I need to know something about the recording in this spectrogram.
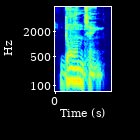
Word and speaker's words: daunting: First, notice the stress is on the first syllable. It's pronounced daunting.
